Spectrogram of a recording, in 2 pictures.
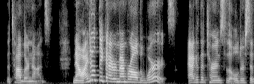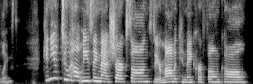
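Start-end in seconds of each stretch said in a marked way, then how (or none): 1.5-3.5 put-on high, bright-toned coaxing of a child; cheery voice to kids. A narrator's reading. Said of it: "booming, cheery voice". 5.9-10.1 put-on high, bright-toned coaxing of a child; cheery voice to kids. A narrator's reading. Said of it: "booming, cheery voice".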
